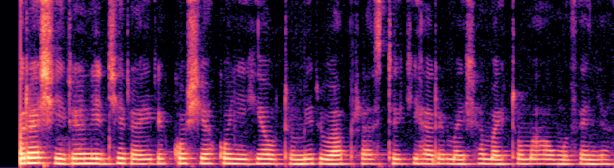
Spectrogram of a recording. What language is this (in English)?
Kikuyu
